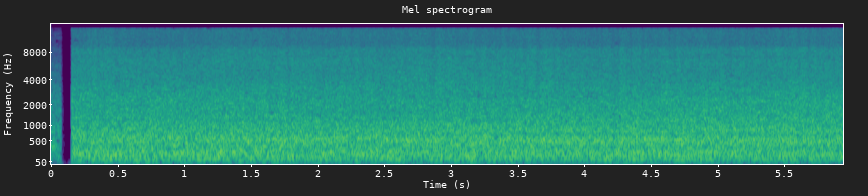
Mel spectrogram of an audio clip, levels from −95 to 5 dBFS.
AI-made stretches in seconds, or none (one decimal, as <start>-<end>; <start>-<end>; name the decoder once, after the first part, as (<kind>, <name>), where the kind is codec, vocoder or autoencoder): none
